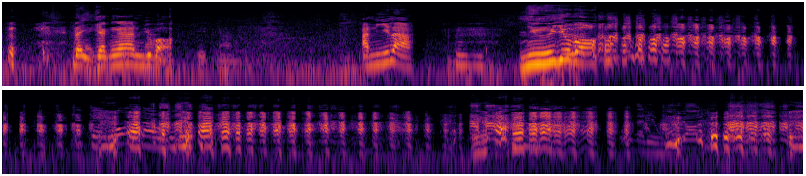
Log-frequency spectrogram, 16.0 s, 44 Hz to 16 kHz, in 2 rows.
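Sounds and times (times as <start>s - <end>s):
woman laughing hard: 6.0s - 16.0s.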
